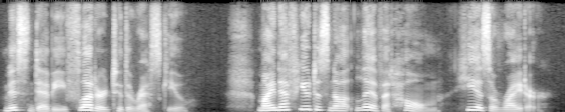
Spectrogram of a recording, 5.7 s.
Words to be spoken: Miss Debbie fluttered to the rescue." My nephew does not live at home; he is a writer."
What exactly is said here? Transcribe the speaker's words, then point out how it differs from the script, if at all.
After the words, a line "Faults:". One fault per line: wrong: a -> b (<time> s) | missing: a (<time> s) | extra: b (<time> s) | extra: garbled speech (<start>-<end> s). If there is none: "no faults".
Miss Debbie fluttered to the rescue." My nephew does not live at home; he is a writer."
Faults:
no faults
